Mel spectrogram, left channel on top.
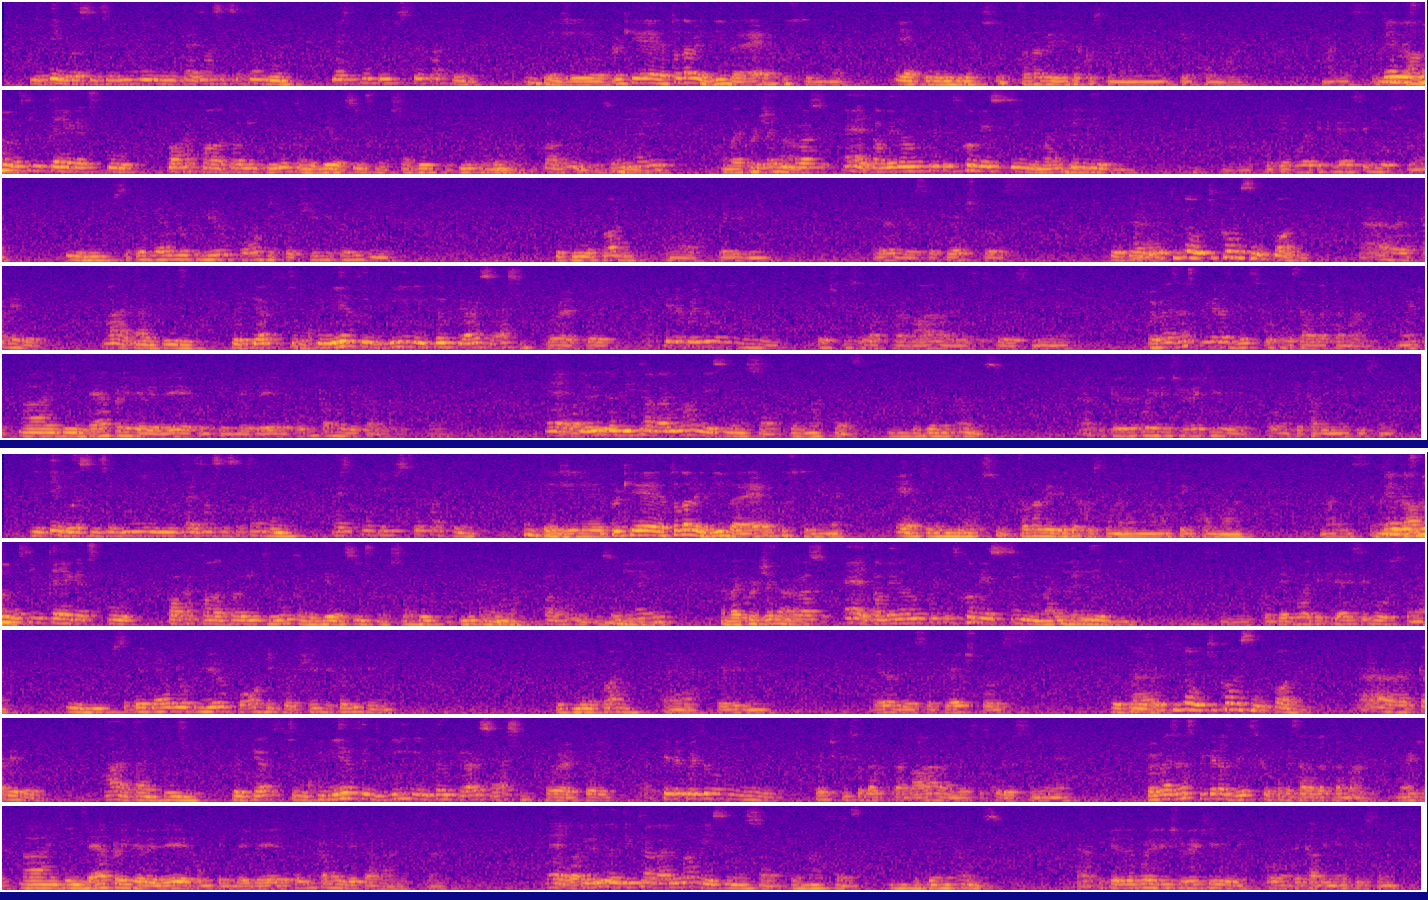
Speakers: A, on the left; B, on the right.
A: me pegou, assim, sempre me, me trazia uma sensação ruim. Mas com o tempo isso foi passando.
B: entendi. Porque toda bebida é costume, né?
A: É, toda bebida
B: É,
A: é costume.
B: toda bebida é costume, não, não tem como, né? Mas, mas
A: Já imaginou
B: dá.
A: você entrega, tipo, Coca-Cola para alguém que nunca bebeu, assim, tipo, uma pessoa adulta, que nunca
B: É,
A: tomou Coca-Cola? Ah, não, a pessoa
B: uhum.
A: não vai,
B: Não vai curtir,
A: vai
B: não.
A: ter um negócio. É, talvez ela não curta de comer, sim, não vai entender.
B: Uhum. Isso, Com o tempo vai ter que criar esse gosto, né? Pra
A: Uhum.
B: você ter ideia, o meu primeiro porre que eu tive foi de vinho.
A: O primeiro porre
B: É, foi de vinho. Meu Deus, foi o pior de todos.
A: foi o
B: Maior.
A: pior. O que, que é o o que, como assim, porre?
B: Ah, vai ficar bêbado.
A: Ah, tá, entendi. Foi pior, tipo, o primeiro foi de vinho e foi o pior, você acha?
B: Foi, foi. É porque depois eu não. Foi difícil dar trabalho, essas coisas assim, né? Foi mais nas primeiras vezes que eu começava a dar trabalho, manja.
A: Ah, entendi.
B: Até aprender a beber, como tem que beber, depois nunca mais dei trabalho, sabe?
A: É,
B: Agora.
A: eu, eu dei trabalho uma vez também só, que foi numa festa. Depois
B: Uhum.
A: nunca mais.
B: É, porque depois a gente vê que, pô, não tem cabimento isso, né?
